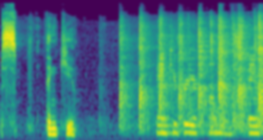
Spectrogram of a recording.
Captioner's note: applauding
